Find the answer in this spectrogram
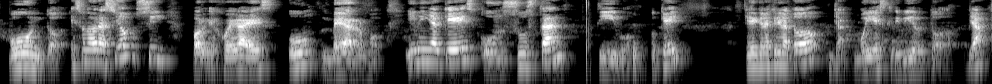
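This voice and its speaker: A male teacher giving a classroom lecture at the board, asking questions and answering them himself, spelling words out slowly. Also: on the high side, fairly bright tone. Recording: echoey classroom.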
